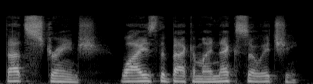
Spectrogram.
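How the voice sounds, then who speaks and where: Guy reading as a hotheaded young dude from a comic, grumbly and indignant, average pitch. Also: fairly even intonation, moderate pace, fairly bright tone, dry recording, studio quality, close to an everyday voice. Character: young man, brash and quick-tempered.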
